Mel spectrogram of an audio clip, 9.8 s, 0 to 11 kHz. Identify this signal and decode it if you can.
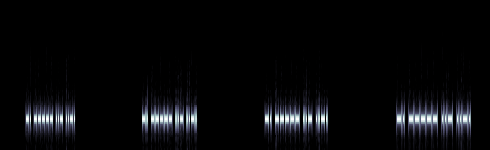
Morse code, heard as a keyed tone, about 52 wpm, 700 Hz. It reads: N0UF N0UF N0UF N0UF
